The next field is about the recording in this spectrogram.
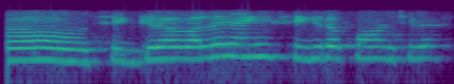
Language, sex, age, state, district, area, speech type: Odia, female, 60+, Odisha, Jharsuguda, rural, conversation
